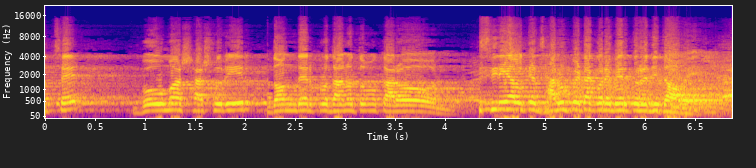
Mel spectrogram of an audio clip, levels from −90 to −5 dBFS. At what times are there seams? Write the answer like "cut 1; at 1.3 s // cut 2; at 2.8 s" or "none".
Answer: cut 1; at 2.2 s // cut 2; at 4.4 s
